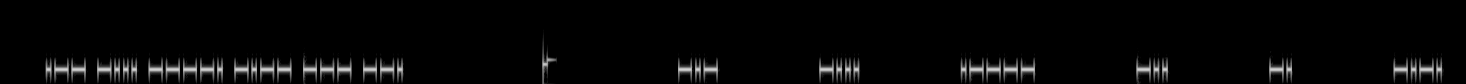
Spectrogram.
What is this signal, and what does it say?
Morse code, heard as a keyed tone, about 28 wpm, spaced as for 12 wpm, 700 Hz. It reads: WB9YOG KB1DNC
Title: USA Call Signs - 6 Characters - 8x Character Spacing - 28wpm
